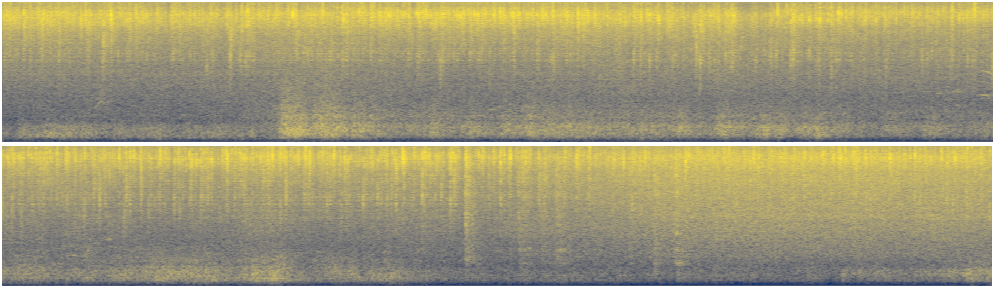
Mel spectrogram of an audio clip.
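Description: Steady rain falling, with a roll of thunder that breaks in suddenly about four seconds in and rumbles on unevenly for about fifteen seconds before dying away.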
